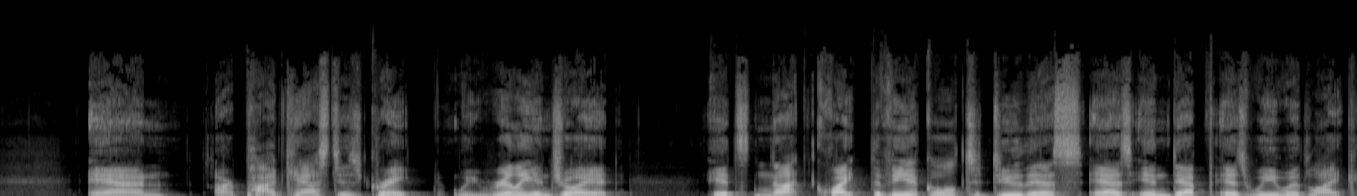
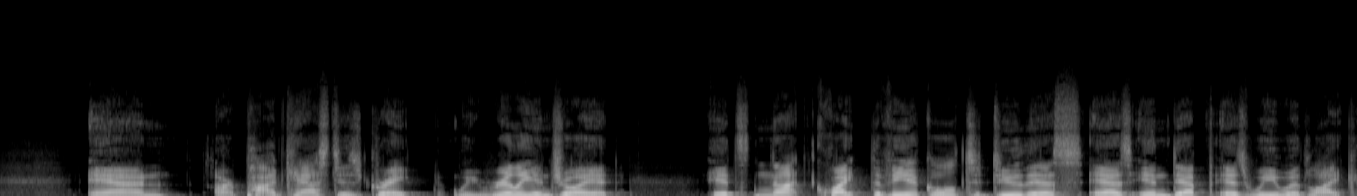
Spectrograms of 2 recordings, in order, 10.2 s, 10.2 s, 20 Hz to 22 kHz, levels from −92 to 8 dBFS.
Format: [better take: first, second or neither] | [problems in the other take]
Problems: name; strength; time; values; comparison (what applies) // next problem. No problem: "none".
first | muffled; slightly; fading above 3.5 kHz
